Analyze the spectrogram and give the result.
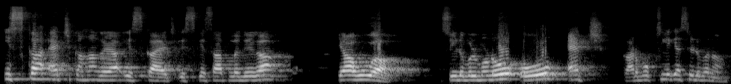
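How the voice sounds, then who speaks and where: A man's voice: high voice, a little slow. Easygoing guy teaching chemistry online, keeps asking if everyone gets it, calls the kids beta. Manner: explains step by step, keeps checking the class understands; relaxed and friendly, calls students "beta" and "bhai". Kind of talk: live online chemistry lecture.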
